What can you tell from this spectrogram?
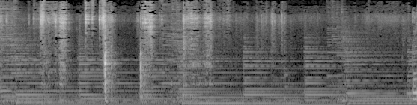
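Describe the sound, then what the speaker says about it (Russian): A knife coarsely chops a bell pepper, a few distinct thuds against a board set over a steady tonal hum in the background. "Один болгарский перец также режем крупно."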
